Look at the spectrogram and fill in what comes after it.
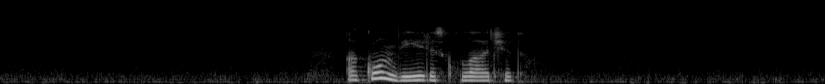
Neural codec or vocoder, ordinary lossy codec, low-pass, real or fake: codec, 16 kHz, 4.8 kbps, FACodec; MP3, 24 kbps; 7.2 kHz; fake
